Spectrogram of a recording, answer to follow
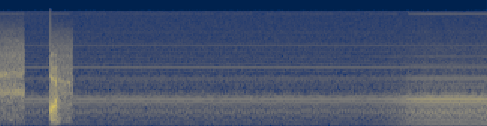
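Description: Steady electrical hum on the aircraft's headset intercom audio, made of several faint even tones. About three seconds in, a soft rush of noise rises under it.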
